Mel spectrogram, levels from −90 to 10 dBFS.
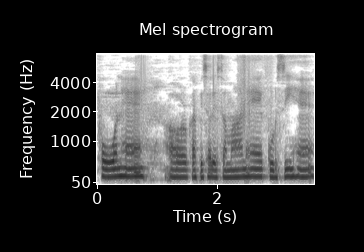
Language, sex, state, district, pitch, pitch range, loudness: Hindi, female, Punjab, Pathankot, 170 Hz, 165-175 Hz, -15 LUFS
